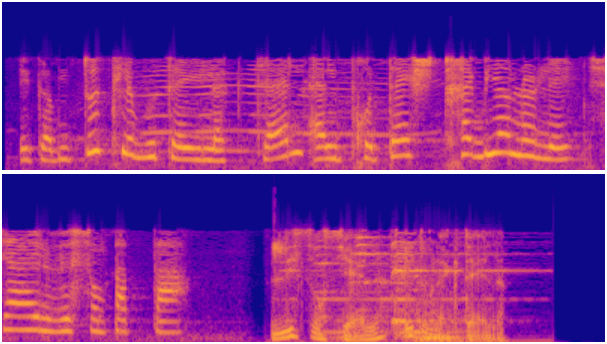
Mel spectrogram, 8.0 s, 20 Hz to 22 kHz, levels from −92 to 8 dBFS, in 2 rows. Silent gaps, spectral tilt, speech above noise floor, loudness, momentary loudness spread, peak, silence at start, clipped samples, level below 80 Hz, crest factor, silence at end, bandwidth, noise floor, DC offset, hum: none; -6 dB/octave; 30 dB; -15 LUFS; 6 LU; 0 dBFS; 0.1 s; under 0.1%; -36 dBFS; 16 dB; 0.35 s; 7.4 kHz; -45 dBFS; under 0.1%; none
